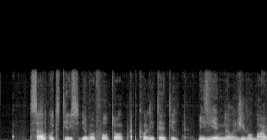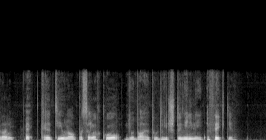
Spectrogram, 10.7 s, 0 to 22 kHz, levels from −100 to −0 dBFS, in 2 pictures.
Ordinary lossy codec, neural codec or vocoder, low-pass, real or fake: none; codec, 24 kHz, 1.5 kbps, HILCodec; 10.8 kHz; fake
